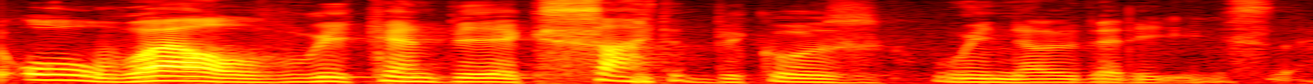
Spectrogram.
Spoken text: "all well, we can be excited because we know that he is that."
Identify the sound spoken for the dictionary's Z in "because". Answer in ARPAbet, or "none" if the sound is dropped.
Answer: Z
